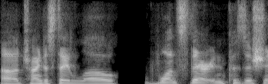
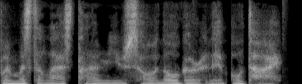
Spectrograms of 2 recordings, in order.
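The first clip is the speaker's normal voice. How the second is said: much quieter and slower delivery; 7 dB quieter than usual. Narrating a scene and voicing Fang's line: very quietly. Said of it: "very quietly".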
